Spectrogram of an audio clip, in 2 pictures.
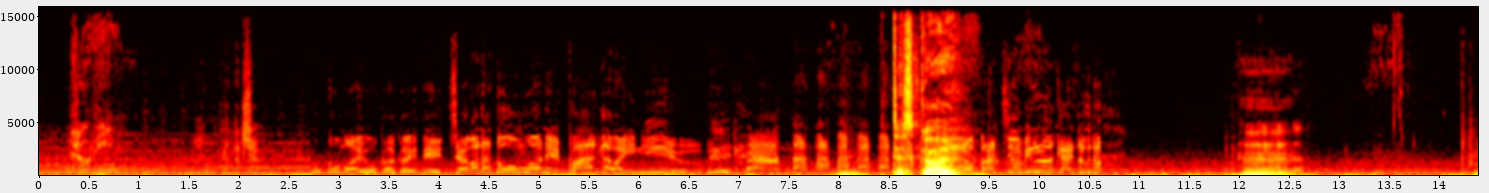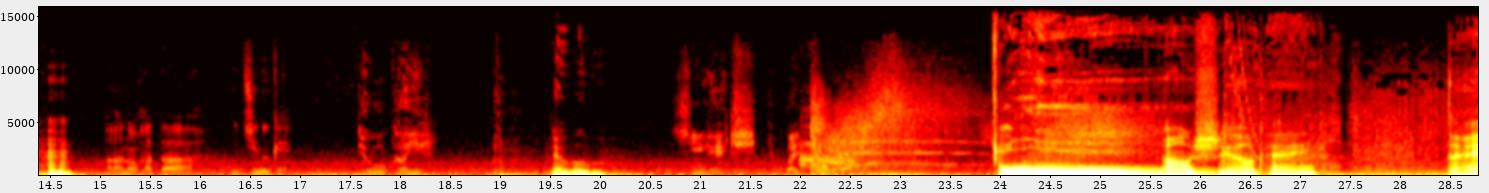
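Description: Cartoon voices speak quietly through a loudspeaker.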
